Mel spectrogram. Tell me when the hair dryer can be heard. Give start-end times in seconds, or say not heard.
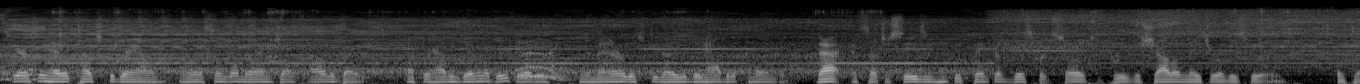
0.0-13.5.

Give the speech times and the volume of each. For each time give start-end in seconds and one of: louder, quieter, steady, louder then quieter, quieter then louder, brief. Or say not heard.
0.0-13.5 steady.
